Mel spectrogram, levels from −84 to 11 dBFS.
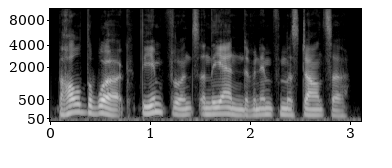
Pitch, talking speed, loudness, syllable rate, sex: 140 Hz, 230 wpm, -19 LUFS, 6.4 syllables/s, male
